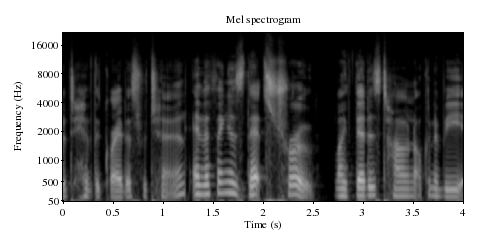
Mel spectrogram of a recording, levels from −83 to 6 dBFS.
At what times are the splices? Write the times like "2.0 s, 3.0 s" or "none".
1.2 s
